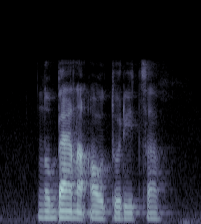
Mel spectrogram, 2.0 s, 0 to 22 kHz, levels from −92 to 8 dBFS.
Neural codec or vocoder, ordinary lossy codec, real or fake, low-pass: none; none; real; 7.2 kHz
